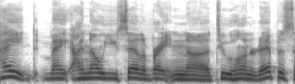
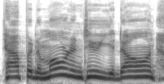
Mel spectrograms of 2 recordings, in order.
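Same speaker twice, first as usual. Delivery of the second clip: cheery stage Irish, pitched up a little; Irish accent; 3 semitones higher than usual. Shown as a demonstration. Host showing co-hosts their Irish accent on request, hammed-up Irish. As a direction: attempt a hammed-up Irish greeting. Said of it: "Try it again".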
